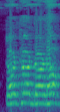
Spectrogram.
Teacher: मूर्धा वह स्थान होता है ऊपर वाला दांत के पीछे वाला जो भाग है, जहां पर जीभ का अगला हिस्सा सटता है, उसी को हम मूर्धा बोलते हैं। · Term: मूर्धन्य वर्ण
